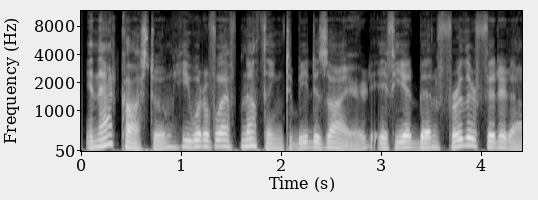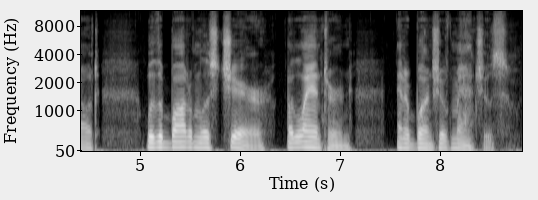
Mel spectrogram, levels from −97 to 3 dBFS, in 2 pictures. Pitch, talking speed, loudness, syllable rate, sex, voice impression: 120 Hz, 195 wpm, -18 LUFS, 5.3 syllables/s, male, very masculine, very adult-like, slightly thick, slightly muffled, cool, sincere, slightly kind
